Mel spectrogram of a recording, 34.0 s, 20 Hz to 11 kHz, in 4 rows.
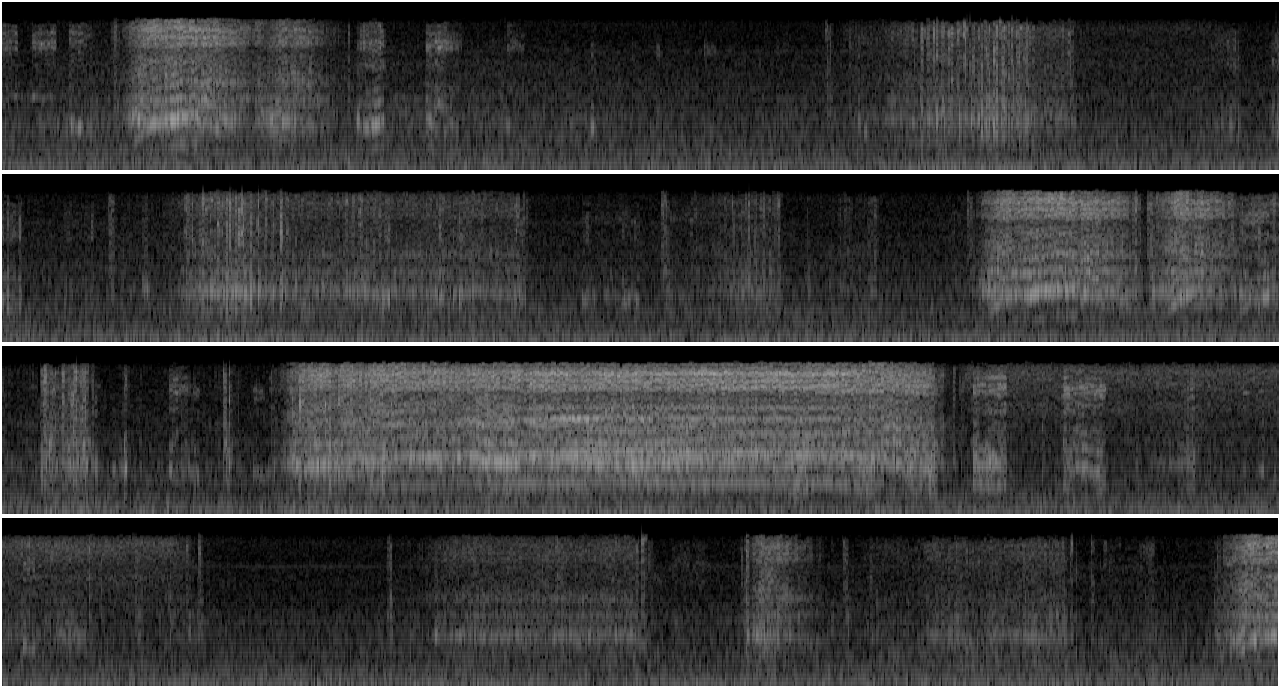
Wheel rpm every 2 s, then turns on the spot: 40, 10, 0, 20, 0, 30, 10, 60, 30, 60, 150, 90, 0, 10, 20, 10, 20.
6-8 10-12 16-18 22-24 28-30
